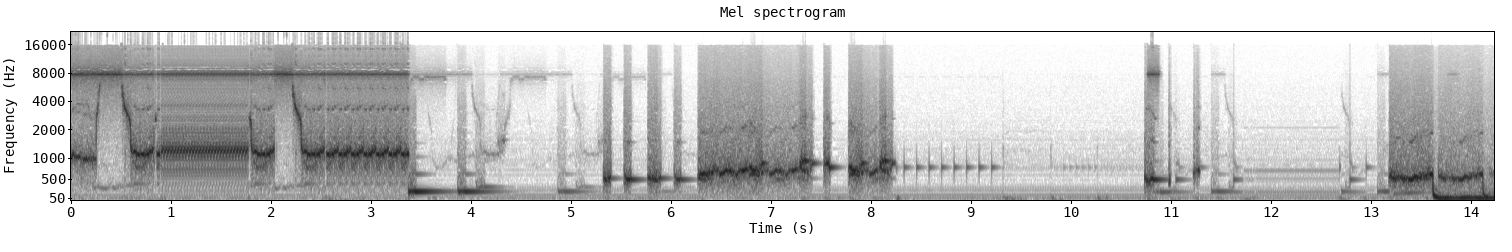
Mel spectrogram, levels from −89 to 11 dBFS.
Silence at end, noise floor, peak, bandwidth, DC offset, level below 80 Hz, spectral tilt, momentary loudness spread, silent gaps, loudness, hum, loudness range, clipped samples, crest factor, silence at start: 0 s; -44 dBFS; 0 dBFS; over 20 kHz; under 0.1%; -22 dBFS; -2.5 dB/octave; 13 LU; none; -8 LUFS; 60 Hz at -50 dBFS; 15 LU; 0.5%; 10 dB; 0 s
